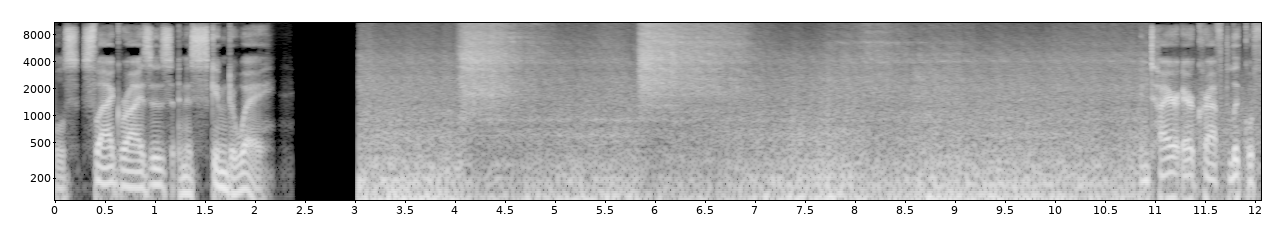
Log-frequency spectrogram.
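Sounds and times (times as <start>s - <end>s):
freight train rumbling: 3.0s - 12.0s
long hisses: 4.0s - 7.2s, 7.8s - 9.1s.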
